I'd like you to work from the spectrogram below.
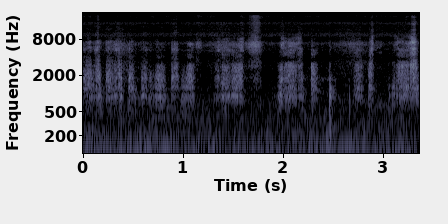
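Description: Marker or chalk writing on a board during a maths lecture, a faint scratchy series of short strokes and squeaks over a few seconds, soft and close, with no talk.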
